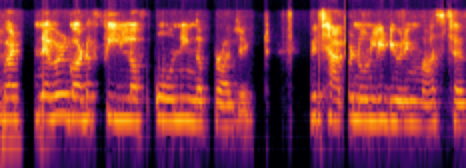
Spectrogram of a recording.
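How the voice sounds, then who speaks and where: Her pace is moderate and her intonation fairly even. The woman's fairly high voice is somewhat breathy. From India. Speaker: scientific writer and editor, researcher. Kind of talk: interview. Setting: video call.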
